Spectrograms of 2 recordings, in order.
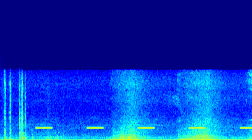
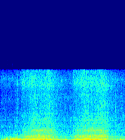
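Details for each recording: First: Car with a customer complaint of loud knocking while driving, held on the brake while shifting gears with chassis-ear sensors on the axle, ball joint, spindle and cradle: a few sharp clunks under the reverse chime. Cause: bad axle at the CV joint, replaced. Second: Car shifted into forward and reverse during a chassis-ear/oscilloscope test for a customer's knocking complaint: low engine rumble swells twice with no knock or clunk; the cause turned out to be a bad axle at the CV joint.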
